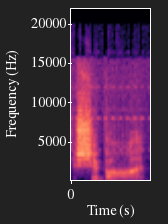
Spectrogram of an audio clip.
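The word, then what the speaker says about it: Siobhan: asking my favorite name is shabon it's an Irish name shabon I also love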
